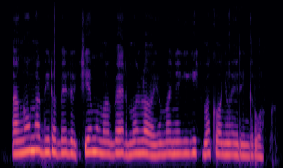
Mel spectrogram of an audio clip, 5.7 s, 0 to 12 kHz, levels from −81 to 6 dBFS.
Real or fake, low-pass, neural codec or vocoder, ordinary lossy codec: fake; none; codec, 24 kHz, 3.1 kbps, DualCodec; none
